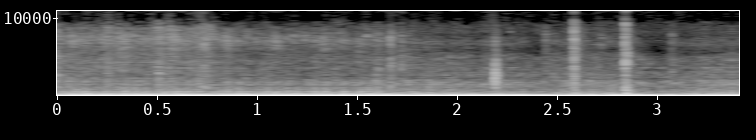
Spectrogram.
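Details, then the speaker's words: Land Rover Defender TD5 diesel that stopped starting, after fuel pump priming: heavy low churning over a long crank, only barely firing near the end; hard start, owner suspects leaking injector seals drawing air and causing an airlock. "so after a little while hopefully like this we try and start now it's a bit better a bit better a bit better"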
